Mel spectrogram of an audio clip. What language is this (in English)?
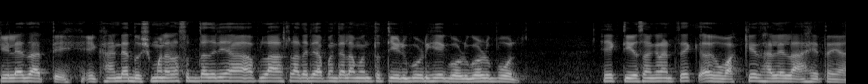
Marathi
